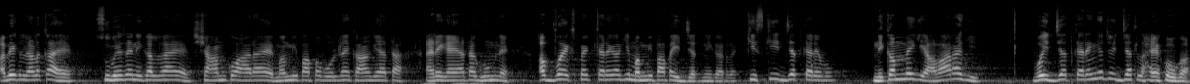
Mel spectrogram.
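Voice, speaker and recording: High pitch and fairly even intonation from a man. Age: 20s. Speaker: social media creator. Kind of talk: casual chat.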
